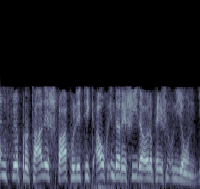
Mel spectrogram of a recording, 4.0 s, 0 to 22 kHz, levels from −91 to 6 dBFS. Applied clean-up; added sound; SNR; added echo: none; none; none; none.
